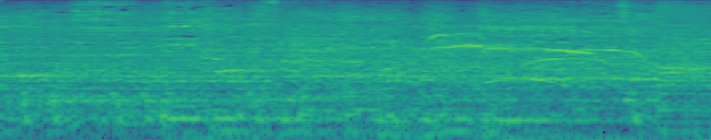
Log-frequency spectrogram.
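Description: Concert music playing over a stadium sound system, with a heavy bass and a crowd cheering over it.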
